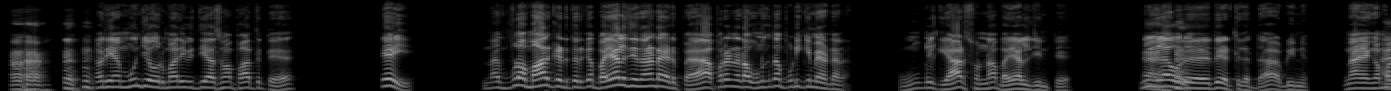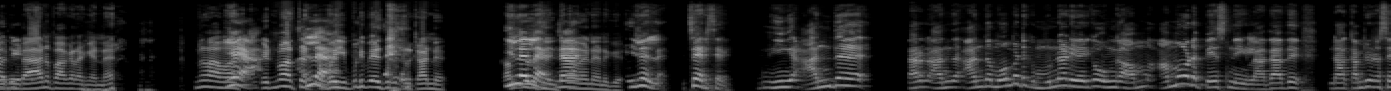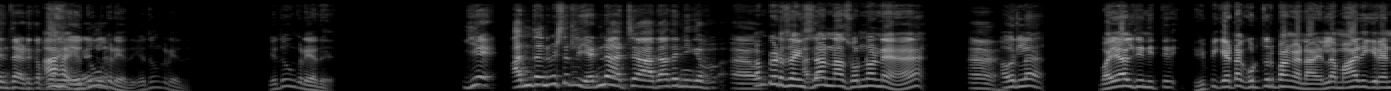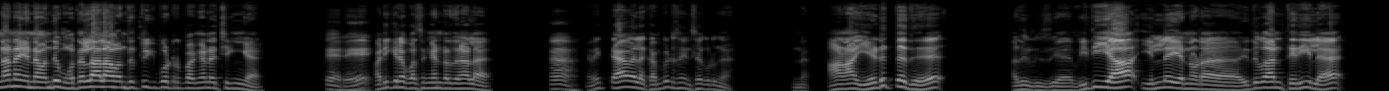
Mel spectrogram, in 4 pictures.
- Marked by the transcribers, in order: chuckle; other noise; chuckle; tapping; laughing while speaking: "ஹெட்மாஸ்டர்ட்ட போயி இப்படி பேசிக்கிட்டு இருக்கான்னு"; in English: "மொமெண்ட்க்கு"
- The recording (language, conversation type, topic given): Tamil, podcast, உங்கள் வாழ்க்கையில் காலம் சேர்ந்தது என்று உணர்ந்த தருணம் எது?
